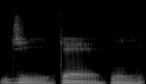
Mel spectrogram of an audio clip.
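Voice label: "jikeni", concatenated syllables; Affixing experiment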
